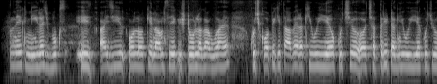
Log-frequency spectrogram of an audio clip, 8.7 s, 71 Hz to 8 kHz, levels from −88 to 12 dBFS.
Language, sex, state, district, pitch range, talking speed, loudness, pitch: Hindi, female, Bihar, Saharsa, 190-205 Hz, 170 wpm, -16 LUFS, 195 Hz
